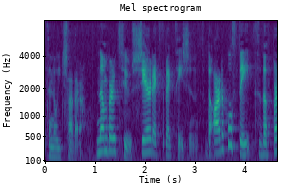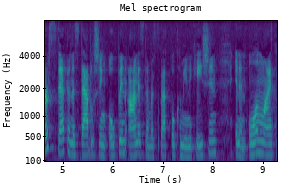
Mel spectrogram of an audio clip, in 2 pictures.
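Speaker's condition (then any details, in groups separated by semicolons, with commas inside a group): No condition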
